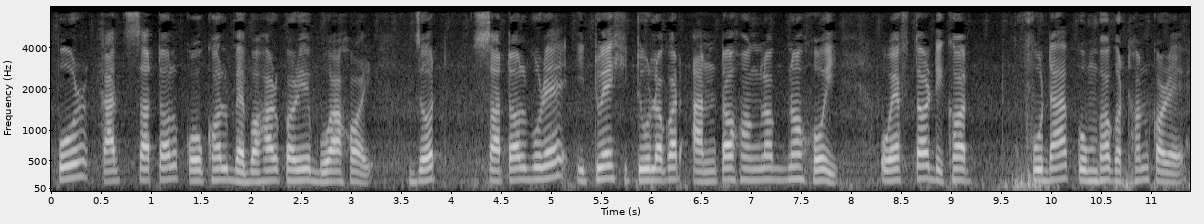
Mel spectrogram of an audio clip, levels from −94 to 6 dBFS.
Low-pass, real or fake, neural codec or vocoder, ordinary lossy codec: 7.2 kHz; real; none; MP3, 48 kbps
